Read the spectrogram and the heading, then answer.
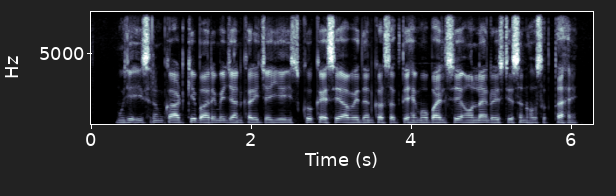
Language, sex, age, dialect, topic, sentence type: Hindi, male, 25-30, Garhwali, banking, question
